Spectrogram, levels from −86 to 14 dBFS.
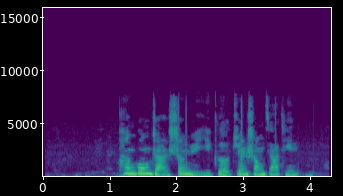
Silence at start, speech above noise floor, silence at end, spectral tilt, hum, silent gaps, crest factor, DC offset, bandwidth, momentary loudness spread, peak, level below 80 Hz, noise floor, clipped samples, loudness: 1.15 s; 40 dB; 0.25 s; -6 dB/octave; none; none; 16 dB; under 0.1%; 7.6 kHz; 14 LU; -4 dBFS; -54 dBFS; -57 dBFS; under 0.1%; -18 LUFS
